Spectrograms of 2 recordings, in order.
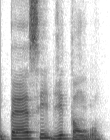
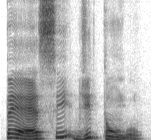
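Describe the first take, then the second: First: P S de tongo repeated softer, a bit slow; calm restatement. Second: P S de tongo said slowly, letter by letter; spelled out slowly. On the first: Teacher repeating the mnemonic to students, softer. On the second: Teacher dictating the mnemonic to students, slowly. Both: Shown as a demonstration. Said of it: "Vamos botar só assim".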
